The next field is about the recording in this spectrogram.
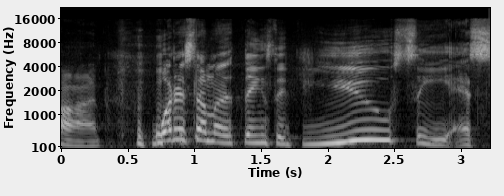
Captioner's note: laughs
